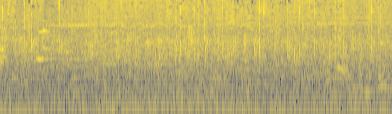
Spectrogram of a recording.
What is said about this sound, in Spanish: flanqueado por los aplausos de los asistentes.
